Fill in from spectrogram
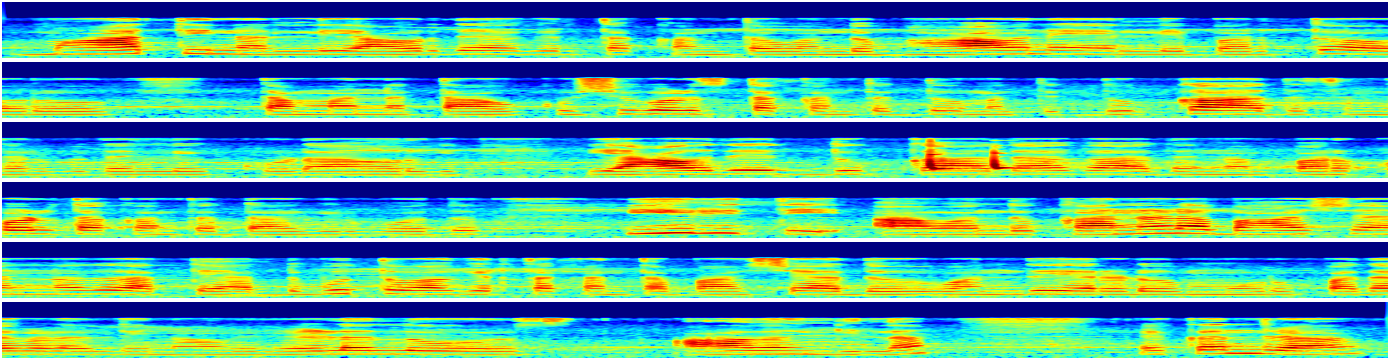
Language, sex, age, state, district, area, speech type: Kannada, female, 30-45, Karnataka, Vijayanagara, rural, spontaneous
